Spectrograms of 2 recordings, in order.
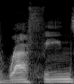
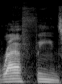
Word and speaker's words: Ralph Fiennes: stuff, and the best stuff by far is Ralph Fiennes in this movie. Just learned that his name is pronounced that way, so shout out Ralph Fiennes.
